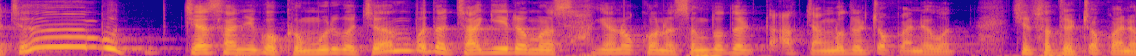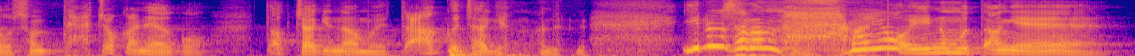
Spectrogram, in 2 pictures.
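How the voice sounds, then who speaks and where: A middle-aged man preaching a sermon as senior pastor, swinging from loud cries to hushed whispers. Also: fairly high pitch, gravelly. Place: church sanctuary.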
